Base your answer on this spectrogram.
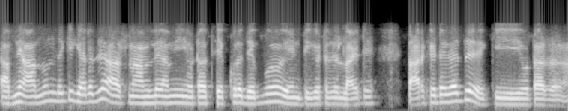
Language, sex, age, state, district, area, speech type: Bengali, male, 30-45, West Bengal, Birbhum, urban, conversation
